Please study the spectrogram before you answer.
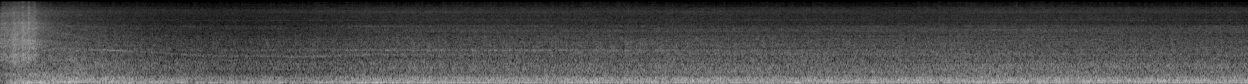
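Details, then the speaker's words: Chevrolet Vortec V8 after upgrading spider central-port injection to multi-port: low, steady idle with soft even rumble, no misfire or stumble; healthy after startup, possible initial sputter from trapped air expected. "Now, it might feel a little funny when it first starts up, getting some of that last air out, stuff like that, especially if you sprayed some brake clean in there. It's going to maybe make it, you know, sputter a little bit, but it should clear right up."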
